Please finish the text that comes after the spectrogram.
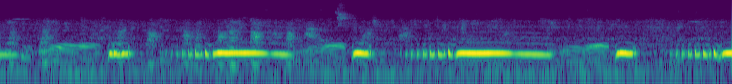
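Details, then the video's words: Kept albino Barbary dove giving its nodding coo, each phrase opening with a brief gruff note and drawing out into a steady, low, gently descending purr, three phrases in quick succession. "Burung puter Albino saya gacor manggut"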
